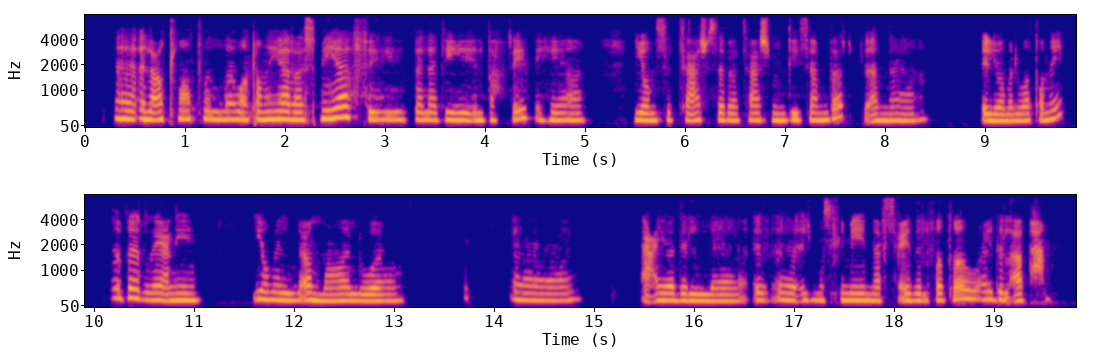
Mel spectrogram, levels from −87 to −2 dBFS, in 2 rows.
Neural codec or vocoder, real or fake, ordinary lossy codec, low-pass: none; real; none; 7.2 kHz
